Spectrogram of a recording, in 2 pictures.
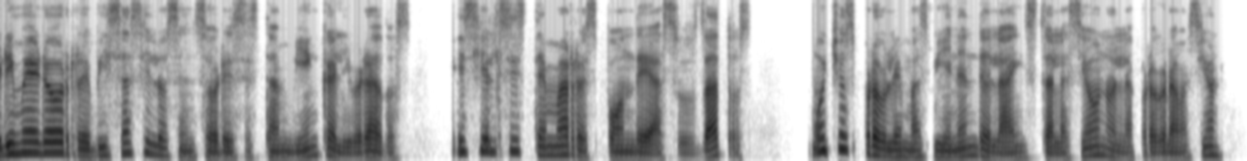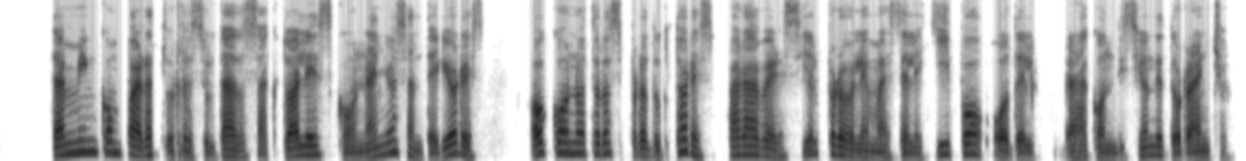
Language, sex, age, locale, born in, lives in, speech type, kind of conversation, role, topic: Spanish, male, 18-19, es-MX, Mexico, Mexico, read, expert-assistant, expert, ¿Qué hago si las nuevas herramientas agrícolas no están funcionando como esperaba en mi rancho?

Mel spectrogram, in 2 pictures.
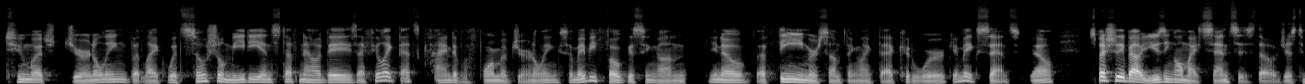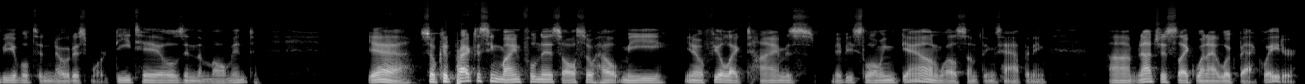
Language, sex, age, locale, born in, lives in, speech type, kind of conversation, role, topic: English, male, 35-39, en-US, United States, United States, read, expert-assistant, asker, How does your brain interpret time?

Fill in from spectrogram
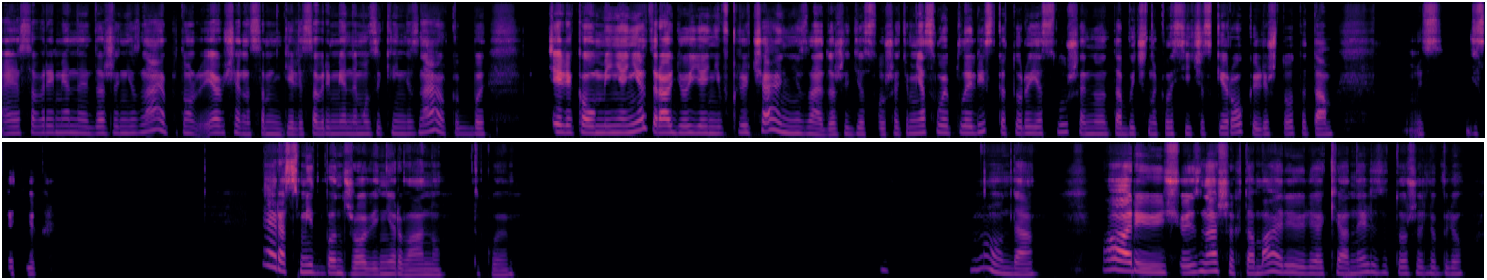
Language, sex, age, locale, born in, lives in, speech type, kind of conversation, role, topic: Russian, female, 40-44, ru-RU, Ukraine, Spain, conversation, unstructured, none, Как музыка влияет на ваше настроение каждый день?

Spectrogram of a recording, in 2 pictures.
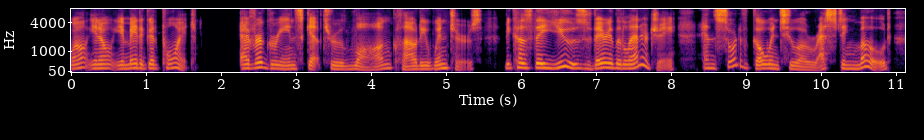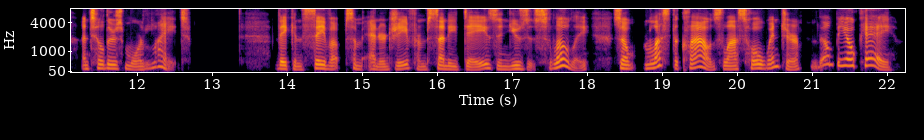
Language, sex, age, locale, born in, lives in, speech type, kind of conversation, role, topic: English, female, 55-59, en-US, United States, United States, read, expert-assistant, expert, How do plants survive in extremely cold climates?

